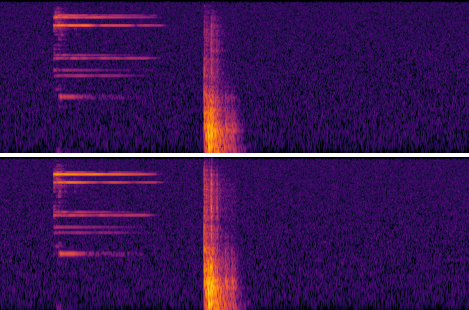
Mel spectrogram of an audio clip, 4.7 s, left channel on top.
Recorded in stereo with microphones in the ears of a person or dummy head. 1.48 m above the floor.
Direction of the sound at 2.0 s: 35° right (ahead or behind).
